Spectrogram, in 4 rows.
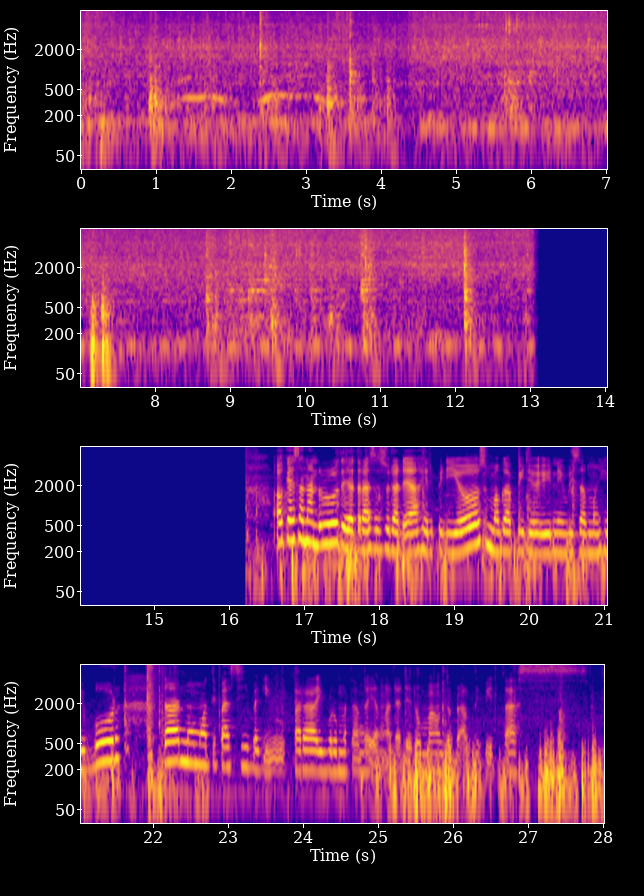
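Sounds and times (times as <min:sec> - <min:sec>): food sizzling in hot oil: 0:00.0 - 0:13.1
metal spatula scraping a wok: 0:04.9 - 0:06.6, 0:08.6 - 0:11.1
sharp knocks on pan: 0:07.1 - 0:07.6.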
